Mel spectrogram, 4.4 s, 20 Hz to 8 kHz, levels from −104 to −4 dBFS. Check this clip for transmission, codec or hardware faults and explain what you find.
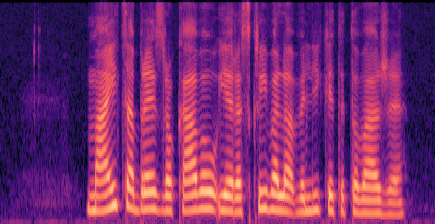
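Two timing faults are present, both from mismatched clocks across the call link.

Clock drift between sender and receiver runs through the whole clip. The sender's clock runs roughly 4 percent fast, so the receiver's jitter buffer keeps overfilling and the receiver must keep discarding audio.

Repeated timing corrections run from 0.04 to 4.24 s. The receiver keeps trimming short pieces, so the speech plays at 105 percent speed, heard, if at all, as slight hiccups or an uneven tempo. This happens over a call path with nothing above 8 kHz, which fits G.722 at 64 kbps.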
